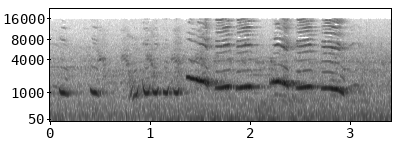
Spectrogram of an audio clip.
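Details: Training recording of black-throated laughingthrush wild-style song (giọng rừng): a few short whistled notes, a quick stutter, then long slurred whistles falling and levelling, repeated twice.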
